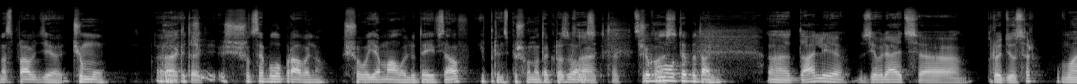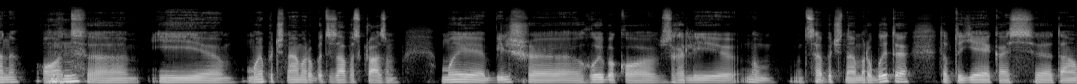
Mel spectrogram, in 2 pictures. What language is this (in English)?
Ukrainian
